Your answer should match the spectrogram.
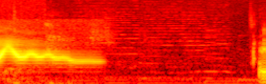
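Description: Cartoon "boing" sound effect: a twangy tone that wobbles up and down in pitch and fades out within the first second.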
